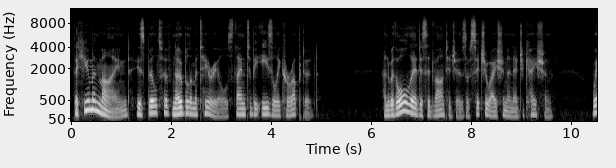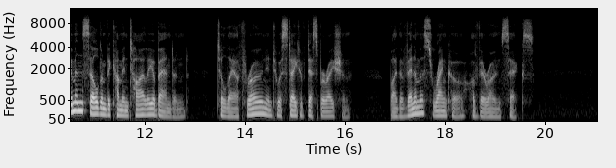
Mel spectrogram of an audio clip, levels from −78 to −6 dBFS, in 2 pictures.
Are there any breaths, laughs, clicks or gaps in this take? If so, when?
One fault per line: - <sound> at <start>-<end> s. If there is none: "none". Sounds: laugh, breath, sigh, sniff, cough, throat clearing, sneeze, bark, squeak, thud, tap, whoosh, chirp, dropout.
none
